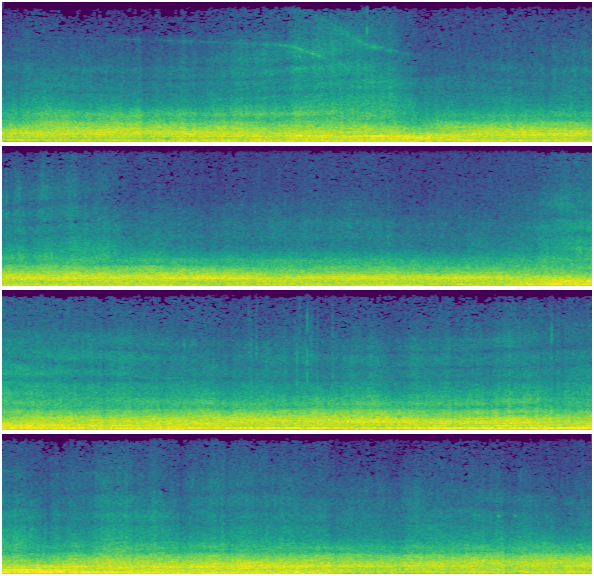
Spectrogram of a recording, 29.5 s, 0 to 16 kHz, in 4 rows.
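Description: Jet engines of a Boeing 737 airliner on final approach, landing and rolling out, a steady rush. After touchdown, about halfway through, the noise grows louder with a steady hum for several seconds, then drops a few seconds before the end.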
